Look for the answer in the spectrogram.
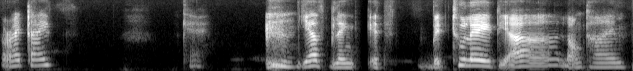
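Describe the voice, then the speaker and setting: A woman's voice: mid-range voice, takes it slowly, gravelly, pushed and bright. A woman in her thirties with a Pakistani English accent, chatting casually on a live stream and answering viewers by name. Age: 30s. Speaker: livestream host. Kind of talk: casual live chat reading viewer comments.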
